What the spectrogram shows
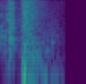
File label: boltpull; cstrike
